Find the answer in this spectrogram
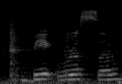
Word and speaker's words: Big Rissa: He said your name wrong. Big Rissa.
